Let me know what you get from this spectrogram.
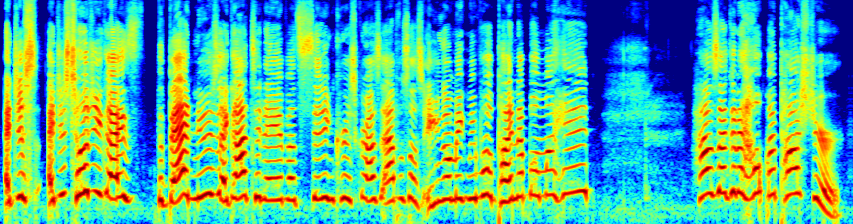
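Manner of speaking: very high-pitched, hammed-up complaint; mock distressed whining. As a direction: wail at the chat in playful outrage. Mock complaint to chat about redeem.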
